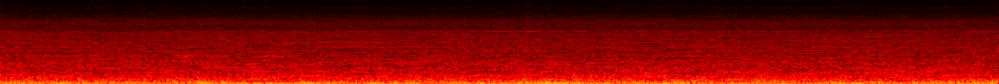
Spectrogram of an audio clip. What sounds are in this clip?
background noise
